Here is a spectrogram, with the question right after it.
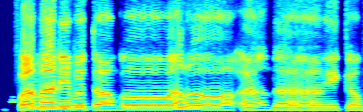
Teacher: cuman di ka-nya aja tadi panjang, harusnya pendek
